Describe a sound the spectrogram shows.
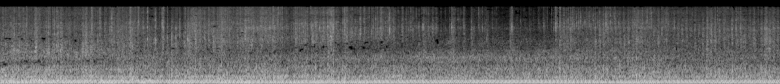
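A rotary mower whirs as it cuts dry stalks.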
